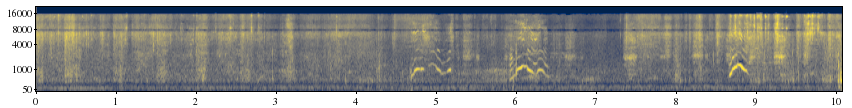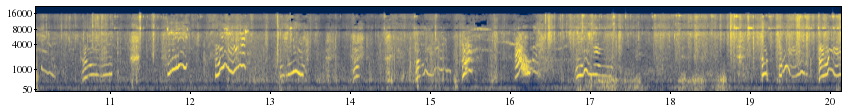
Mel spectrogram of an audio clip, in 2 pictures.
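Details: Bulldog out in the snow, giving a long run of short, high whining whimpers that rise and fall, about eighty a minute in bursts, over steady crunching and rustling noise.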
